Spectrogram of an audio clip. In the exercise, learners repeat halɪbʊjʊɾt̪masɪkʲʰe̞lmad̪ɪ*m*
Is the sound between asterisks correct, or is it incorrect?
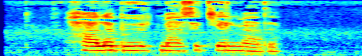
incorrect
